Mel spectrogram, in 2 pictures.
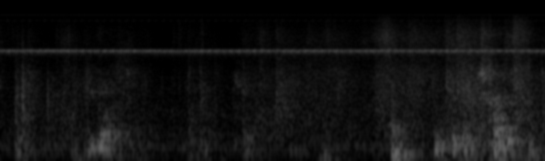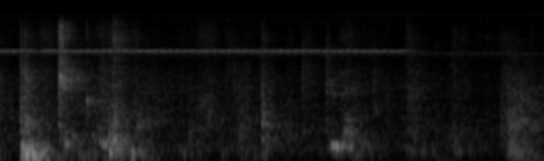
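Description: Bare feet thudding on a hardwood floor as a boy spins and lands tornado kicks, with two heavy thuds about four and six seconds in.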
